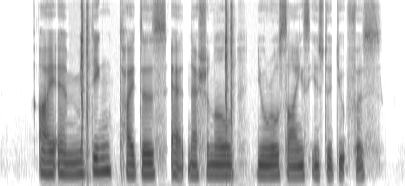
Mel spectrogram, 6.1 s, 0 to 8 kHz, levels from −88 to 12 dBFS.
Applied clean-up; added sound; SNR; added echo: none; Computer keyboard; 7 dB; none.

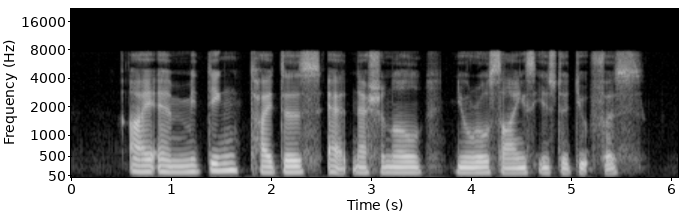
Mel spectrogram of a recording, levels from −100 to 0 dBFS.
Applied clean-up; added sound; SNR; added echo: none; none; none; none.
